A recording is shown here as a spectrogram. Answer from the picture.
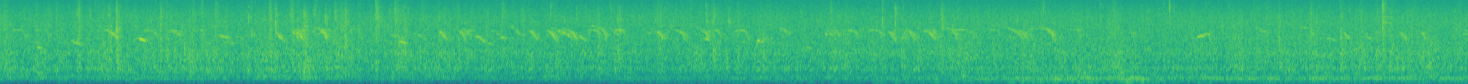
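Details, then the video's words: Freshly hatched guinea fowl keets under a heat lamp peep constantly: quick, high, slurred chirps from several chicks in a dense chatter, set against continuous rain and storm noise. "Our Homestead got Baby Guinea Fowl"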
